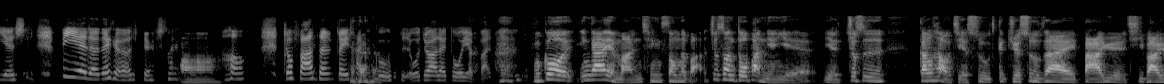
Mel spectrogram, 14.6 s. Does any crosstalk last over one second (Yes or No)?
No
